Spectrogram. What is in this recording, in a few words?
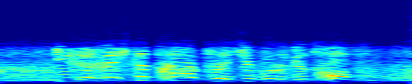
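German right wing mood med, speech; War Thunder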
